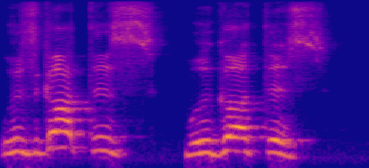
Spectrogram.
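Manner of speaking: put-on Russian accent drifting toward Australian. Telling a history story, voicing the Russians in a put-on Russian accent. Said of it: "let me say Russian voice".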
